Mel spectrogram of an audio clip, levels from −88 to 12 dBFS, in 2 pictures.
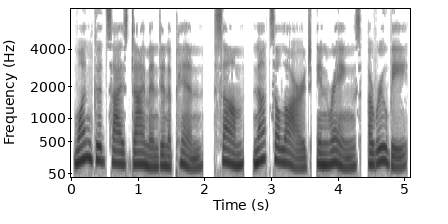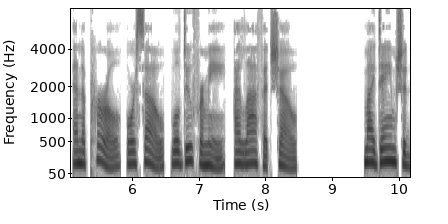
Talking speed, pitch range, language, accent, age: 185 wpm, 145-185 Hz, English, American, 40-59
